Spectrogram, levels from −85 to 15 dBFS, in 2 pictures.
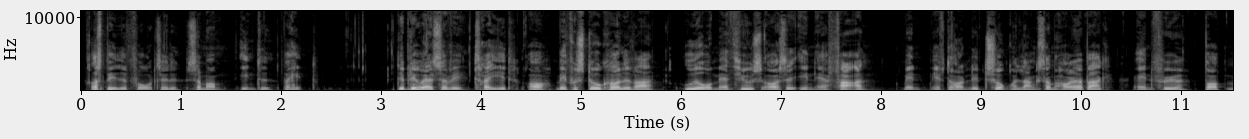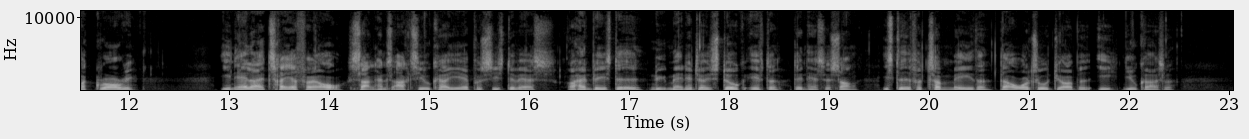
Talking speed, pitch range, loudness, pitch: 180 wpm, 95-120 Hz, -24 LUFS, 105 Hz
